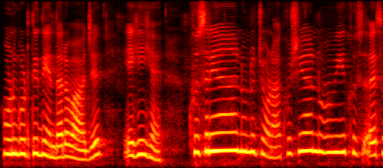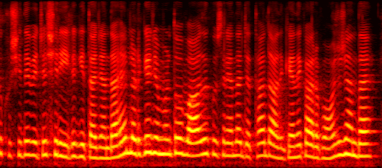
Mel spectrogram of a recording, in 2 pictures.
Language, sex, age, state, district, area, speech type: Punjabi, female, 30-45, Punjab, Tarn Taran, urban, spontaneous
